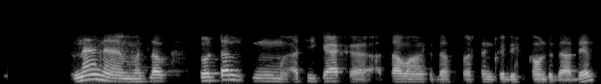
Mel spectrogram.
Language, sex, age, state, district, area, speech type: Maithili, other, 18-30, Bihar, Saharsa, rural, conversation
